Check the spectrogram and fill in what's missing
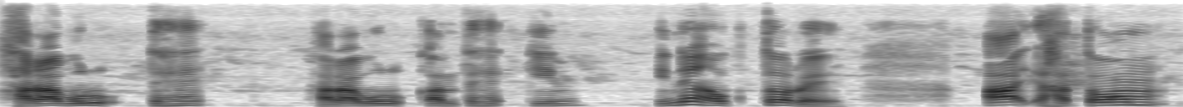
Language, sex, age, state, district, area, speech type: Santali, male, 45-60, West Bengal, Purulia, rural, spontaneous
